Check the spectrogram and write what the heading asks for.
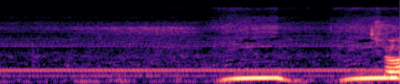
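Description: A woman's voice making two short hummed sounds in the second half, each rising and falling in pitch, over a faint steady hum.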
